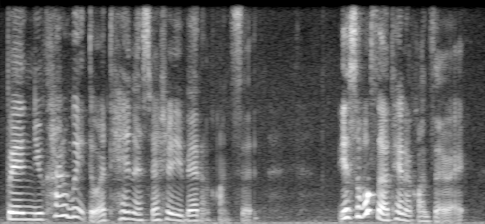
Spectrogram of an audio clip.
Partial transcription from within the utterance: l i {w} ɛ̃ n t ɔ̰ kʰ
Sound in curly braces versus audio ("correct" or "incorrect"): incorrect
